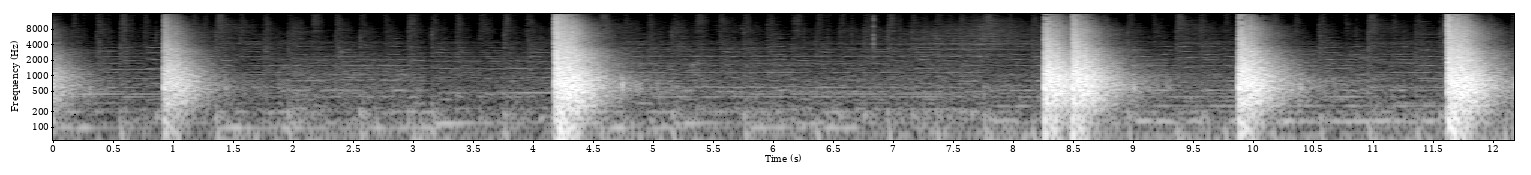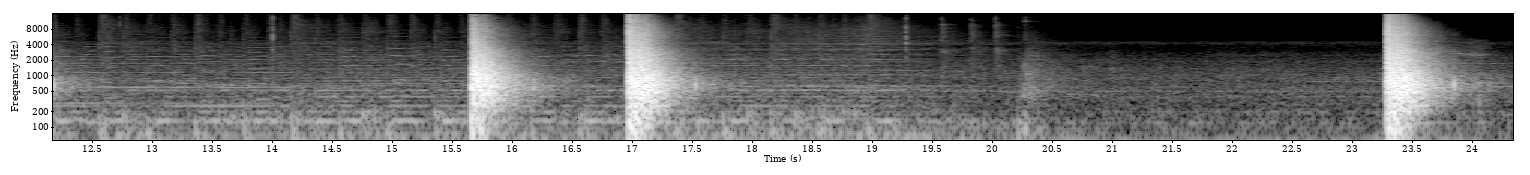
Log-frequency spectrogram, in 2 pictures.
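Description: Sharp, loud gunshots from a Colt Gold Cup Trophy 1911 pistol ring out at a range, spaced irregularly several seconds apart, each a crisp crack with a short ringing decay over quiet background.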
